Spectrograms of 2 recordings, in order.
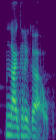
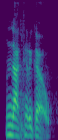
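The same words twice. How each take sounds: No difference in how they are said.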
